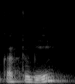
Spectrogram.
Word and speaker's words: 깍두기: 깍두기 수능에도 나왔죠. 이것은 깍두 기역과 디귿 안울림 소리 부닥치니까 당연히 두가 뚜로 발음되는 건 너무 당연한 얘기예요.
